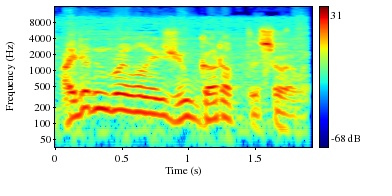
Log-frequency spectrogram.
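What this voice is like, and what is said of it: Richard Nixon impression. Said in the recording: “his Richard Nixon impersonation”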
